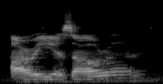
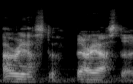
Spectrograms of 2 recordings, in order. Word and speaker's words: Ari Aster: And hopefully Ari Azara, I don't know how to pronounce the director's name, and the writer? Ari Aster.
